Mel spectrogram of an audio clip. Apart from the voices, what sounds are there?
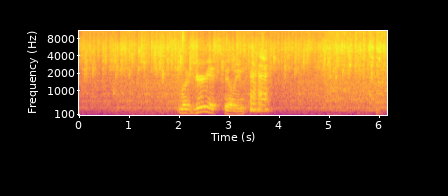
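water running from tap into tub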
